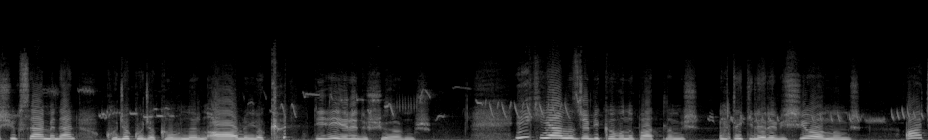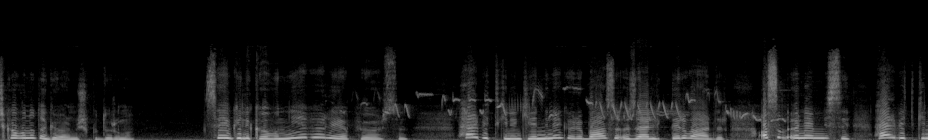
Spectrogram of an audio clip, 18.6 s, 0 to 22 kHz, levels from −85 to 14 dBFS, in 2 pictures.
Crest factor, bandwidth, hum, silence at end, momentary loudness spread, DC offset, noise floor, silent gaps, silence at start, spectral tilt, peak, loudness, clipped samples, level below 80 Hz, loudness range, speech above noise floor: 14 dB; 14 kHz; none; 0 s; 12 LU; under 0.1%; -57 dBFS; none; 0 s; -5.5 dB/octave; -12 dBFS; -26 LUFS; under 0.1%; -58 dBFS; 3 LU; 31 dB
